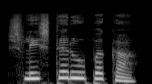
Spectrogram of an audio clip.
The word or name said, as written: ಶ್ಲಿಷ್ಟರೂಪಕ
